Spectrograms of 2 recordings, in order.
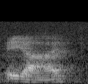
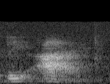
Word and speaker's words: Ai: Many pronounce it AI, Matt, but actually, in the Hebrew, it's and it is in the Hebrew. It is the I. It's pronounced just like, you know, in the Scot. Or in the Navy, you say, aye, aye, sir, aye. Well, that's how it's pronounced.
